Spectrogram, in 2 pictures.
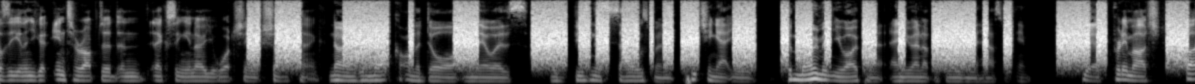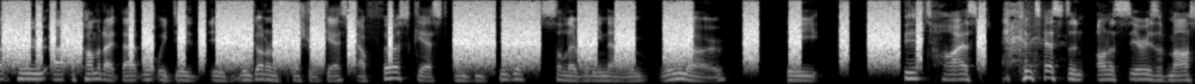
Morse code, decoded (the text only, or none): none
